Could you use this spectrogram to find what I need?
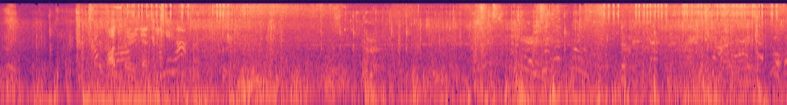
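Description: Game explosions and impacts crackle and boom.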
